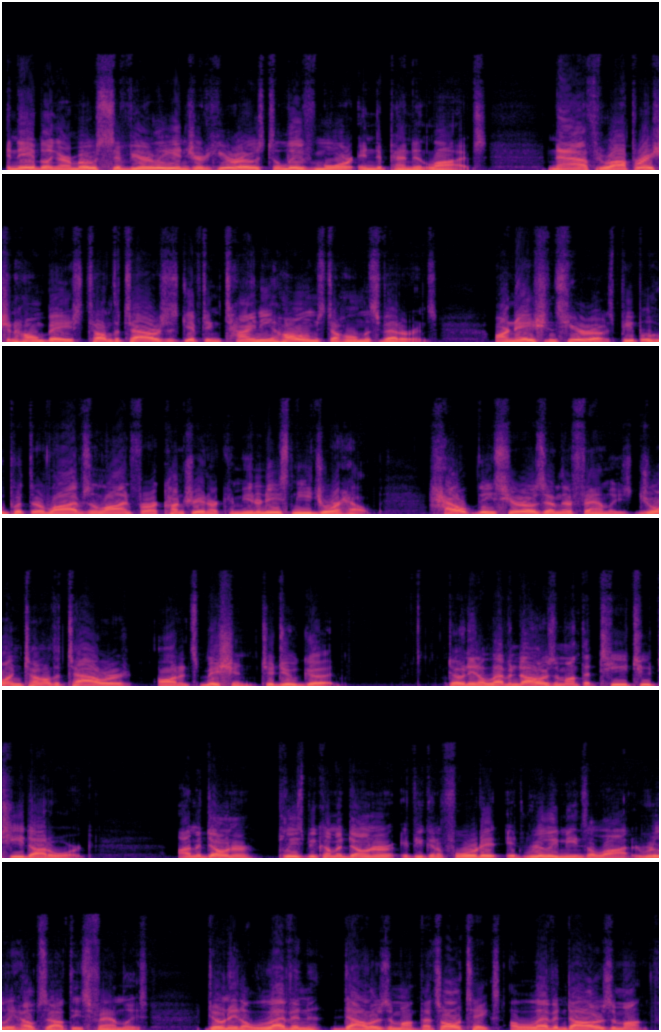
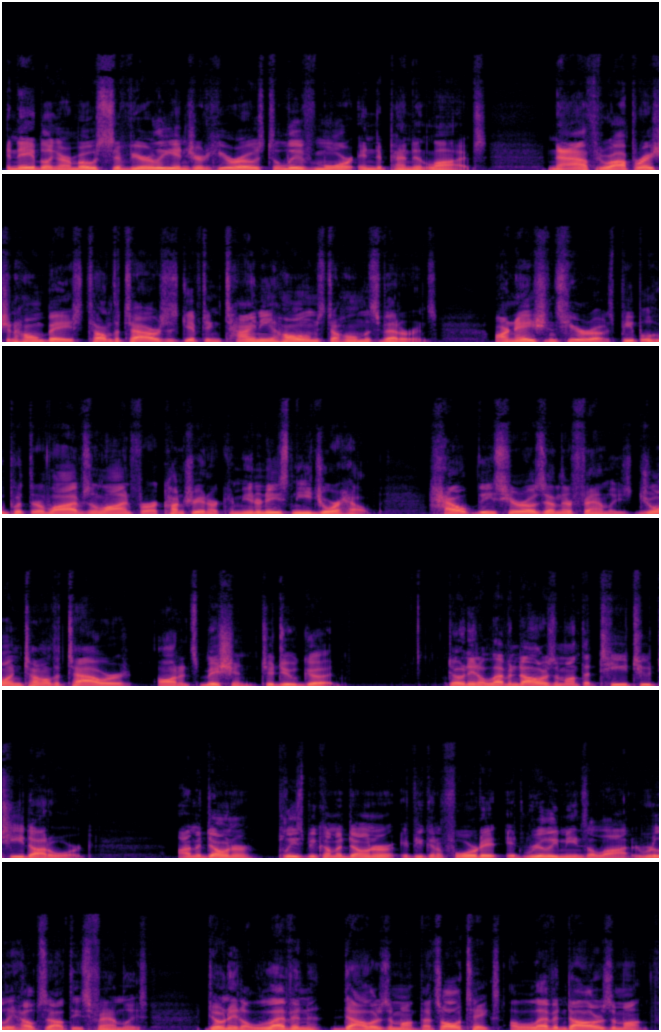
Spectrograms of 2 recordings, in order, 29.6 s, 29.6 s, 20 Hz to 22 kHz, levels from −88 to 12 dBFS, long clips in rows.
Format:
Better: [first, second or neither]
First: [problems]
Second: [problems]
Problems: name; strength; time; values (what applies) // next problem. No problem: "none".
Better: second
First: distortion; slight; 10 dB below the speech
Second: none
